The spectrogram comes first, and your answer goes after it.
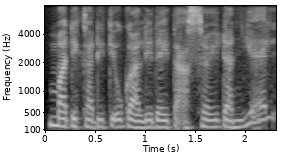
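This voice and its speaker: A woman voicing a caring middle-aged mother in a radio drama, giving gentle motherly advice. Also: sits low, animated, fairly quick, slightly rough, full character voice.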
